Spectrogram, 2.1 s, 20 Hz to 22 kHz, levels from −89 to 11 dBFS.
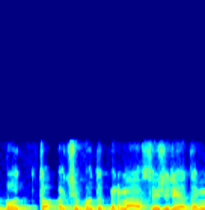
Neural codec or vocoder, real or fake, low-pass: none; real; 7.2 kHz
